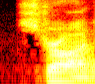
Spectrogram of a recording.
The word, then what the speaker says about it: Strachan: I don't know how to pronounce his last name. Strawn, excuse me. Oh my goodness. I've only written it. I'm a print reporter, bro. Mike Strawn is 3rd team.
